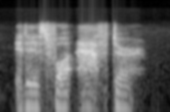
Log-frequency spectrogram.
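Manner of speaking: secretive half-whisper, close and confiding. A character moves closer to the listener and half-whispers; half-whispering. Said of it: "and he whispers".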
